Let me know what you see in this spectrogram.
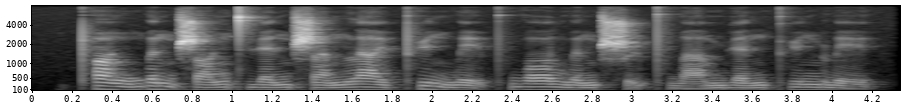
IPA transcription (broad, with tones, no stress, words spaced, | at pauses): pʰɑ˥˧ŋmwə˥˩nʂɑ˧˥ŋ t̪ʰɥɛ˧˥nʂa˧˥nla˥˧ɪ̯ pʰy˥˩nwḛ˨˩ɪ̯ pʰwɔ˥lwə˧˥n ʂɻ̩˨˩pʰwä˧˥ mɥɛ˧˥npʰy˥nɻwe˨ɪ̯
